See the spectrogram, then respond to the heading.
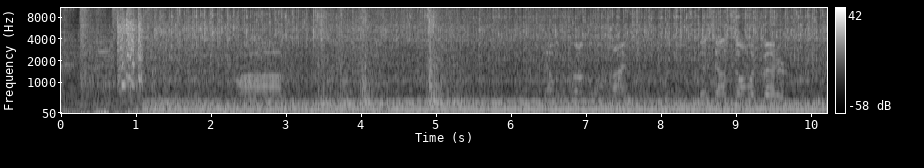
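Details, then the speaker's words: Street-legal land-speed four-cylinder motorcycle after fixing a fuel leak and cleaning plugs, clutch master cylinder still faulty: fires up and settles into a steady, even idle, now running on all four cylinders with no misses. "What's crazy is what that means is I never actually got on this thing when it was running on all four cylinders."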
